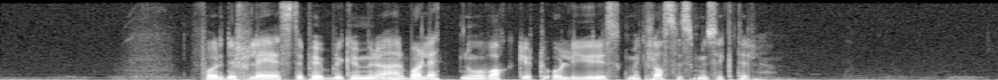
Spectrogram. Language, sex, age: Norwegian, male, 26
